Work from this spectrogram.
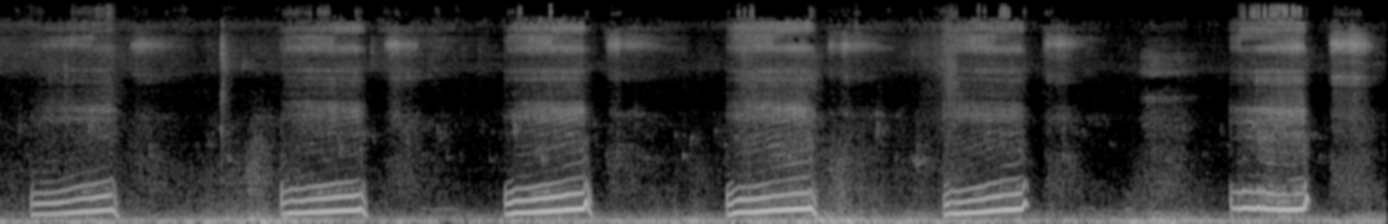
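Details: A sleeping female French Bulldog snores in an unusual, tuneful way. Six buzzy, rising, harmonic snores repeat about every two seconds, each under a second long, with quiet breathing between them.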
